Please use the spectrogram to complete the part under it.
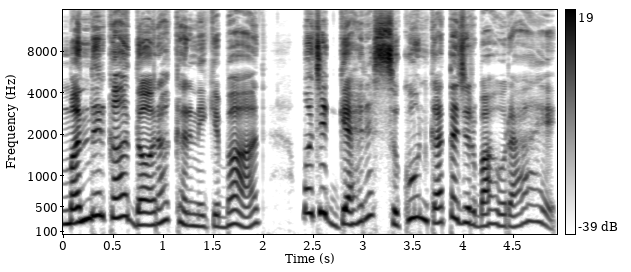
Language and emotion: Urdu, happy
